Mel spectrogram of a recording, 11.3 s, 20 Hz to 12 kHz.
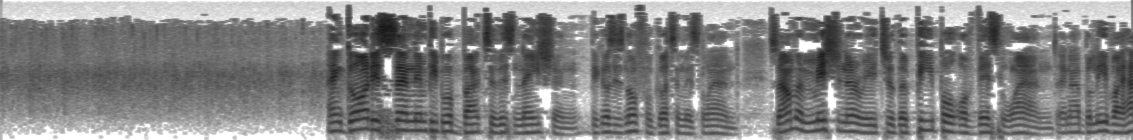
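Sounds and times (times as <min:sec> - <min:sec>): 
crowd applause: 0:00.0 - 0:04.0
speech: 0:03.3 - 0:11.3.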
